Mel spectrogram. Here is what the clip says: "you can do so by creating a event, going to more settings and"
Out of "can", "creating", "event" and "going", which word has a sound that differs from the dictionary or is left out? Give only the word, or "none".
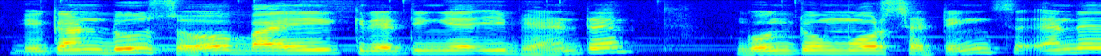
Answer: event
